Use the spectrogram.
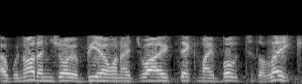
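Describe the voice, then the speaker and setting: A man speaks at a moderate pace with monotone, flat intonation. There is noticeable background noise. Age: 60s. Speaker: astrologer. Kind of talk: radio interview. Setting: radio show.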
